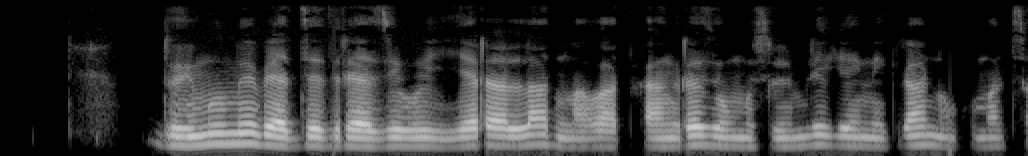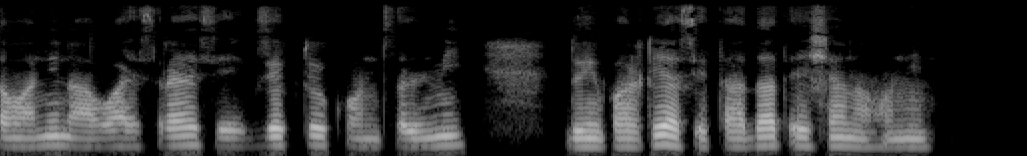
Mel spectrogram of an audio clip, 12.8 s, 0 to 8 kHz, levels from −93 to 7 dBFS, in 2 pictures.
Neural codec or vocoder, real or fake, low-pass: none; real; 7.2 kHz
